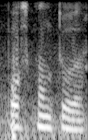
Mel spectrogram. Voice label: "poskantoor", Afrikaans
